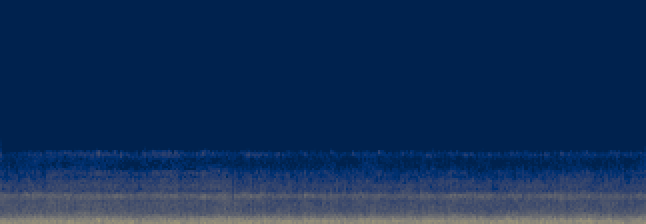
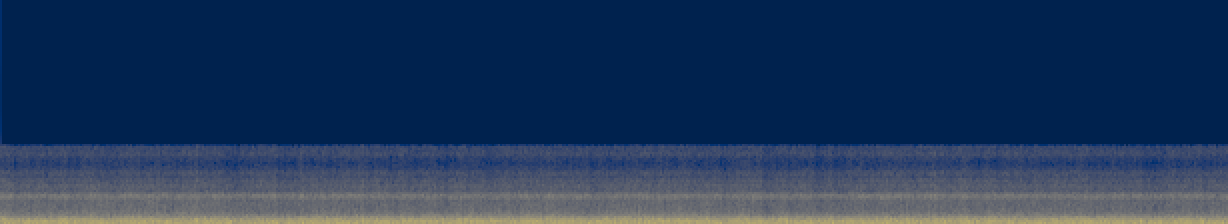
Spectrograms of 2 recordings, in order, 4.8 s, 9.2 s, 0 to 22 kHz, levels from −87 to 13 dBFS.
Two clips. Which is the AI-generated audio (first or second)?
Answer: first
